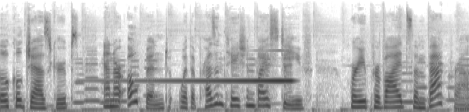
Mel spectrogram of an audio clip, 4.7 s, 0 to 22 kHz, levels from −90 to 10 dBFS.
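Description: At 0.76 s a loudspeaker feedback squeal starts creeping in: a single tone at 1.1 kHz that swells over roughly two seconds until it sits around 5 dB above the rest of the sound. What's happening is the mic is hearing the speaker it's feeding, and at that one frequency the loop gain has tipped past one, so the tone keeps feeding itself. It hangs on as a steady howl until it cuts out at 3.00 s.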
